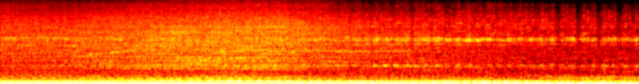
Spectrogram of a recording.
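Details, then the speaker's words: Foxbody Mustang believed to have no aftermarket camshaft: deep, loping, uneven choppy idle like a big cam, heard after an air leak was capped; cause not yet confirmed. "listen now as far as i know this car does not have a camshaft in it meaning it should not sound like this or at least i don't think it does"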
